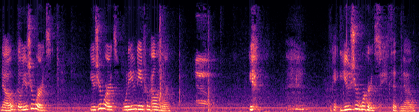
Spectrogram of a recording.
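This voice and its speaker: A woman's voice: mid-range voice, animated, a little slow, long pauses, roomy sound, background noise. Patient woman coaxing her dog. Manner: patient, coaxing, asks the same question again and again. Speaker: dog owner. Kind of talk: casual talk to a pet.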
